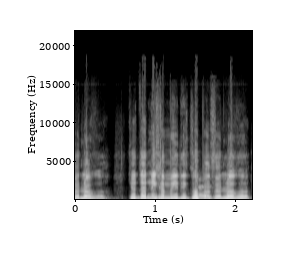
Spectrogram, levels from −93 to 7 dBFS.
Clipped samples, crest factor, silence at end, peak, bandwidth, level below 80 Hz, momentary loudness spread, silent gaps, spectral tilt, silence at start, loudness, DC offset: under 0.1%; 16 dB; 0.05 s; 0 dBFS; 15 kHz; -48 dBFS; 8 LU; none; -5.5 dB/octave; 0 s; -16 LUFS; under 0.1%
